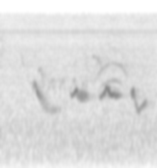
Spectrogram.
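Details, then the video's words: Pale-breasted thrush in French Guiana giving a few fluty, curving whistled phrases over a short stretch, with steady hiss behind. "Pale-breasted thrush (Turdus leucomelas) - singing"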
